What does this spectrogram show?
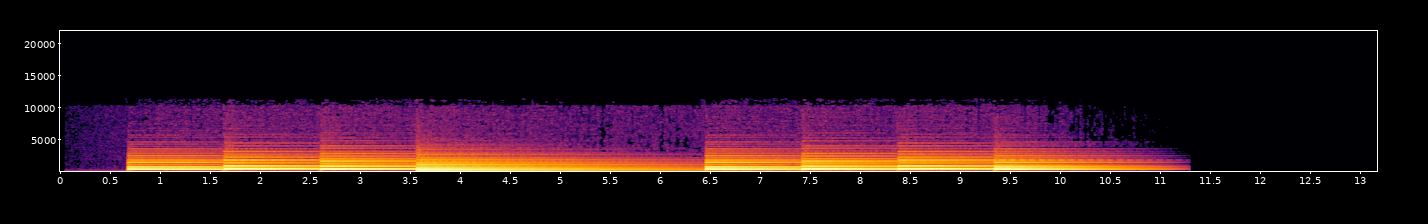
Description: Suara Bel Sekolah Jepang
Kategori: Suara bel berbunyi
Keterangan: Suara bel yang khas dan unik ini cocok digunakan di semua jenis HP, memberikan nuansa sekolah Jepang yang otentik di setiap momen atau proyek video yang Anda buat.
suara-bel-sekolah-jepang-id-www_tiengdong_com.mp3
